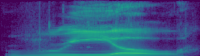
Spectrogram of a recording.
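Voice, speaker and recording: A man's voice: fairly low pitch, expressive, very slow, warm tone, clear, resonant tone, dry recording. A man co-hosting a casual podcast, blunt and profane, breaking into rants. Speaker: podcast co-host. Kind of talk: casual chat.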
